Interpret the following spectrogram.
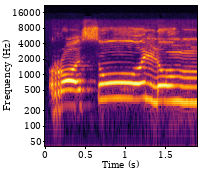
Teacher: Rasul dibaca dengan tebal Sebab Dia berbaris atas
